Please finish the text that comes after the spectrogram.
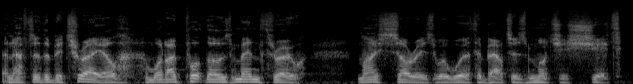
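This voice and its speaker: An actor playing a rueful, loyal, plain-spoken warrior in a video game, with a husky low voice. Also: male voice, fairly even intonation, measured pace, fairly bright tone. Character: gruff remorseful warrior man, loyal and teasing.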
